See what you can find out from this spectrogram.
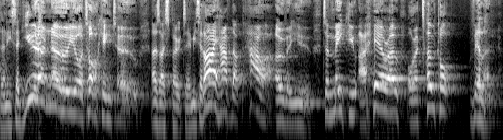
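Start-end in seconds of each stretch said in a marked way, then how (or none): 0.4-2.8 high, loud mock yell held back for the mic; retold angry yell. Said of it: "he started yelling, and I can't yell into the mic like he yelled at me". 4.1-9.9 imitated rage, raised and loud at the start; retold mad yelling. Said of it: "but he went mad".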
